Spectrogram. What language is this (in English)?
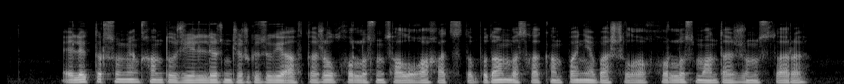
Kazakh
